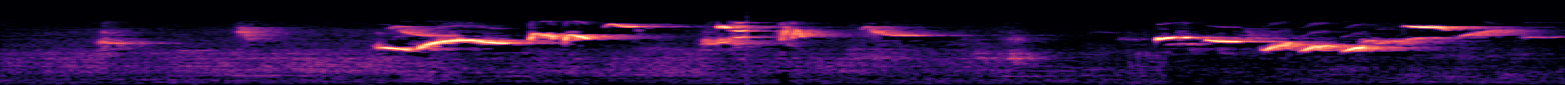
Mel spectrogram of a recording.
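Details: Orange-headed thrush (anis merah) in one of its varied 'masteran' songs: quick bright whistled phrases with rising and falling slurs, several bursts separated by short pauses, a longer run of descending notes near the end.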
